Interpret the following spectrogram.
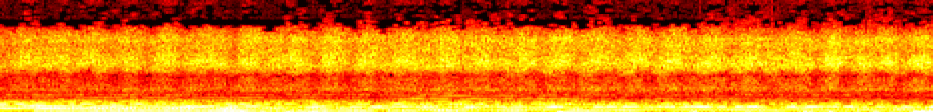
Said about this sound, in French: La nature tout autour de vous, le chant des cigales et des oiseaux dans vos oreilles.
